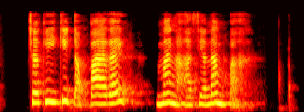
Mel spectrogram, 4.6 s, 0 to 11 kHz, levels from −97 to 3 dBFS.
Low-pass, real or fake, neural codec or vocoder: 7.2 kHz; fake; codec, 16 kHz, 2 kbps, FreqCodec, larger model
